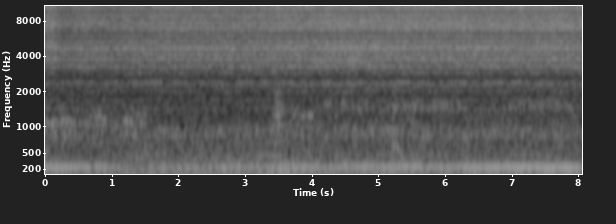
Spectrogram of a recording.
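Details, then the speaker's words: Peterbilt 359 tire being seated and inflated from a roughly 250 psi compressor: steady high airy hiss through the chuck, loudest when the chuck is perfectly straight on the valve stem: normal tire inflation air hiss. "sometimes you don't know if you can hear you know when you're perfectly straight because that's when you hear the most air"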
